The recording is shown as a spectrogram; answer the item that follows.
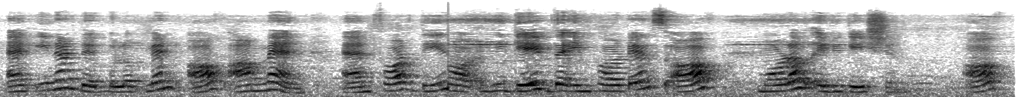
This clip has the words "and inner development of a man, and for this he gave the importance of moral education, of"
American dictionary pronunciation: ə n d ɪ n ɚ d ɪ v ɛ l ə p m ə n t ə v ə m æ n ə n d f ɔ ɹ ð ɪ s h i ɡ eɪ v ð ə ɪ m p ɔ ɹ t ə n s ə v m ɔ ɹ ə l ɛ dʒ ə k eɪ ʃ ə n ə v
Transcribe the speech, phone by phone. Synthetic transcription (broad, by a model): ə n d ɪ n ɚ d ɪ v ɛ l ə p m ə n t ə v ə m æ n ə n d f ɔ ɹ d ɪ h i ɡ eɪ v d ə ɪ m p ɔ ɹ t ə n s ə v m ɔ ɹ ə l ɛ dʒ ə k eɪ ʃ ə n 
